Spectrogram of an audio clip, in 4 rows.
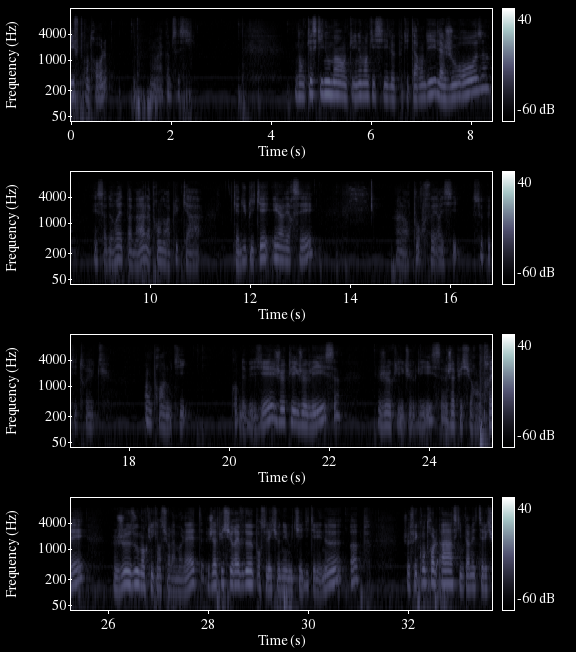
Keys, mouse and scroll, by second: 2.3-4.0 ctrl+drag, 10.5 middle click, 12.5 middle click, 13.5 middle click, 19.5 click, 20.9 click, 23.0-24.8 drag, 25.1 Return, 26.3-27.3 drag, 28.3 F2, 30.1 click, 32.7 ctrl+a.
